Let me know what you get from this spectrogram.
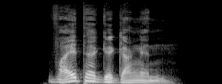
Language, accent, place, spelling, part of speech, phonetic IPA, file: German, Germany, Berlin, weitergegangen, verb, [ˈvaɪ̯tɐɡəˌɡaŋən], De-weitergegangen.ogg
- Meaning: past participle of weitergehen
